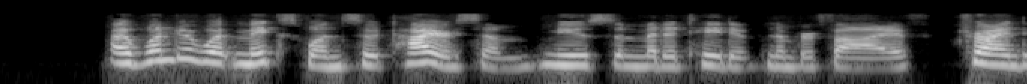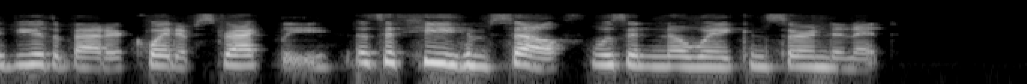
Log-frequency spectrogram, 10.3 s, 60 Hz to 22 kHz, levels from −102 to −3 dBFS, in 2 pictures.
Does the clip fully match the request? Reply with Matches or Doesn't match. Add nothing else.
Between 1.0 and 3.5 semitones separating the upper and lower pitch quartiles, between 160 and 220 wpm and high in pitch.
Matches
